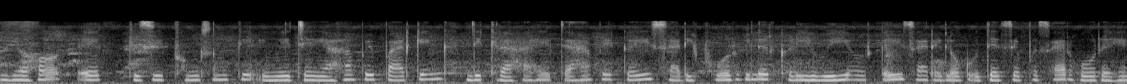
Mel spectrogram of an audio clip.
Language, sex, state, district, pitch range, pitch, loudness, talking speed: Hindi, female, Uttarakhand, Tehri Garhwal, 190-220 Hz, 200 Hz, -20 LUFS, 165 wpm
